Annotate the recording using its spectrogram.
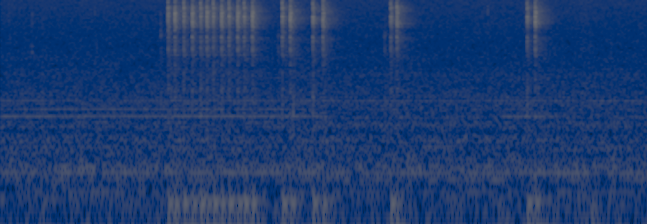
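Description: Computer keyboard keystrokes: a quick run of taps about two seconds in, then a few separate presses, as a number is typed into an order-entry field.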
